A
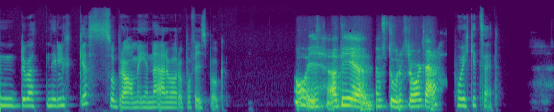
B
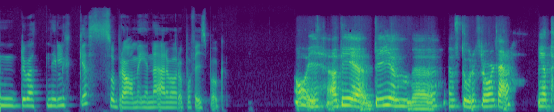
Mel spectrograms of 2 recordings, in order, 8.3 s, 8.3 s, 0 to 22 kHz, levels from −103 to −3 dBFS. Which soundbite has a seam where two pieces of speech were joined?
A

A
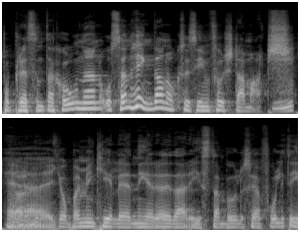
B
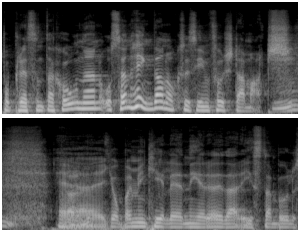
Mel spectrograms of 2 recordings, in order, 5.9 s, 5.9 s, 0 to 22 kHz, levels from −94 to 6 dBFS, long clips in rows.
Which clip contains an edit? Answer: A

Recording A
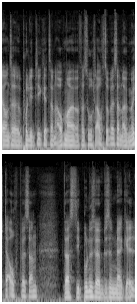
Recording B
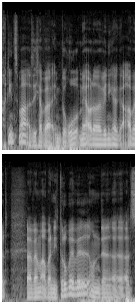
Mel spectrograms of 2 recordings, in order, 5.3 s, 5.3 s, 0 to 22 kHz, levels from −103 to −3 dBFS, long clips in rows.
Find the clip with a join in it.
B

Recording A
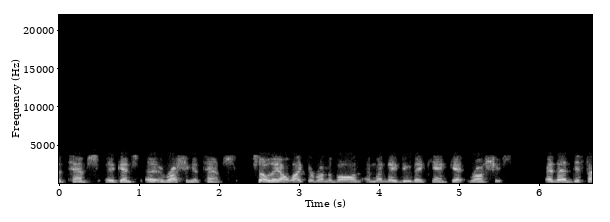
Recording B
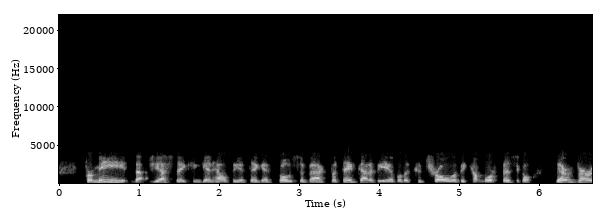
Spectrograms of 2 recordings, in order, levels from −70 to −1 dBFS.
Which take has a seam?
B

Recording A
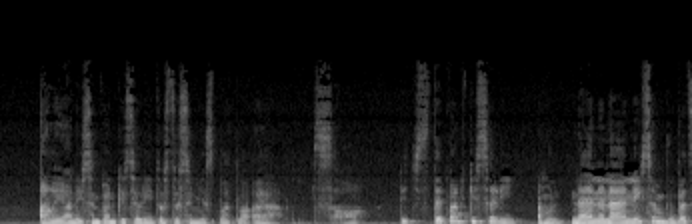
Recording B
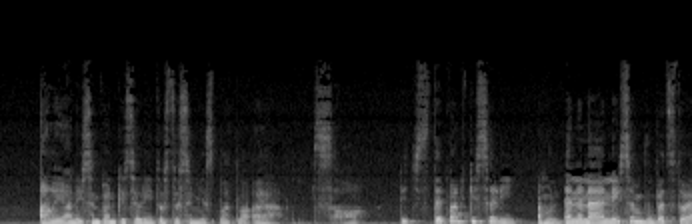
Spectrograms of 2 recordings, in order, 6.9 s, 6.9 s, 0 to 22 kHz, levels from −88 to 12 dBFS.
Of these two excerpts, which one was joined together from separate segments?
B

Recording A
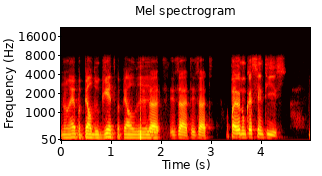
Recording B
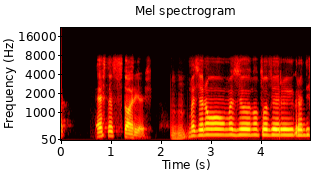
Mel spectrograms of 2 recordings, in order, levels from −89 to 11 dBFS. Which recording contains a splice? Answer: A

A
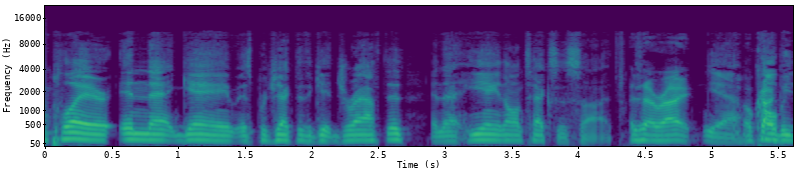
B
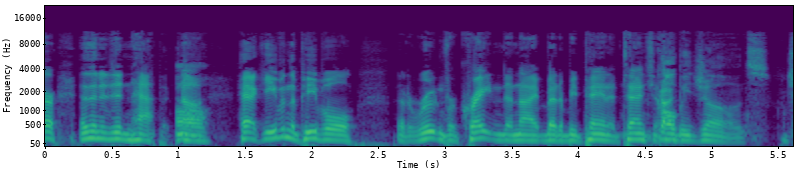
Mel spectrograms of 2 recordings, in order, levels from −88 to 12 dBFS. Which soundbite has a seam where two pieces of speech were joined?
B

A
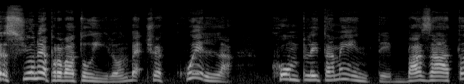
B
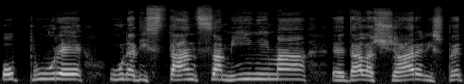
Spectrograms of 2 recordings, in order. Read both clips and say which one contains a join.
A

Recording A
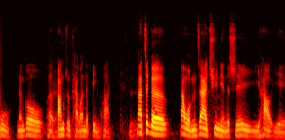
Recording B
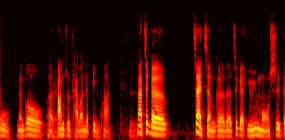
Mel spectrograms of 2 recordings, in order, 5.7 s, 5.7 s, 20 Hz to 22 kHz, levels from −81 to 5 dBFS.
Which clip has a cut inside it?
A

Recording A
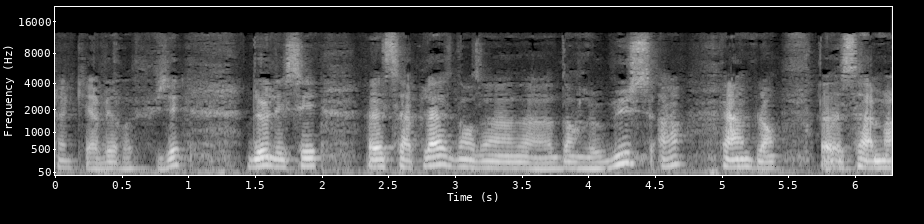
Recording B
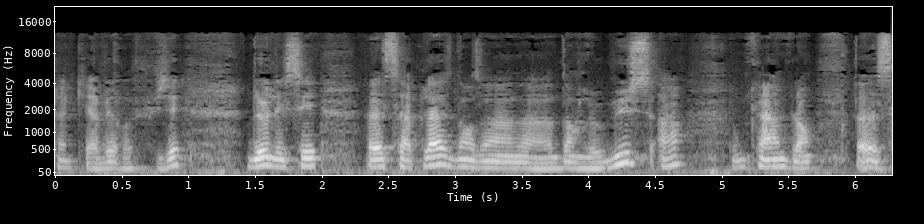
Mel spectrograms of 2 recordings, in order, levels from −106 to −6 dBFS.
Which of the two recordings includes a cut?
A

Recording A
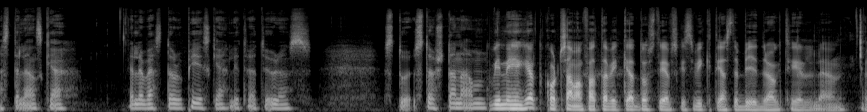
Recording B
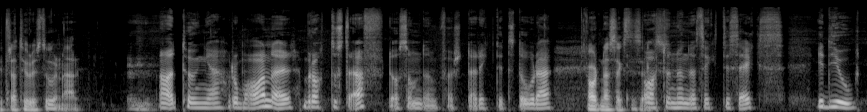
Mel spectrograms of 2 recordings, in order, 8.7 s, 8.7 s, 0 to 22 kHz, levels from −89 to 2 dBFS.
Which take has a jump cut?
B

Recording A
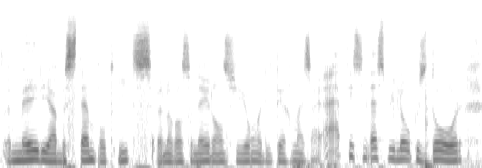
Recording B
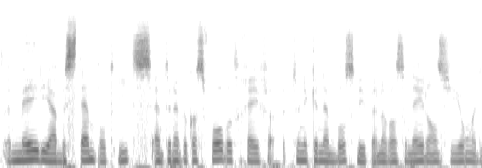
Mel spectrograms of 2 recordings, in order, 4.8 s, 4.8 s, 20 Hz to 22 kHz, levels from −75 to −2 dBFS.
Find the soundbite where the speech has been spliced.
A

